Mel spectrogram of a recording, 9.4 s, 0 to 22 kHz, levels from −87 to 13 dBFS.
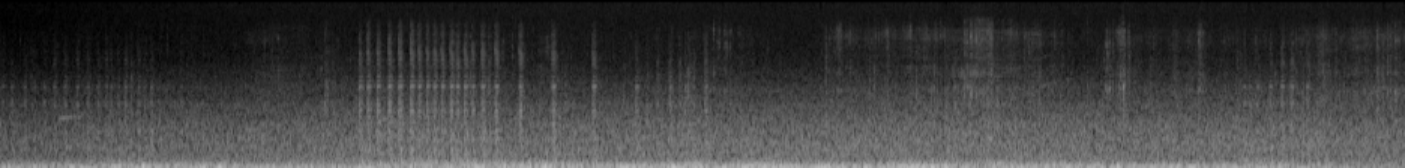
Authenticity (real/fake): real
